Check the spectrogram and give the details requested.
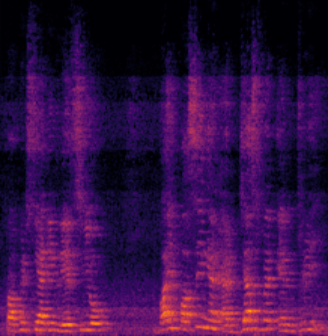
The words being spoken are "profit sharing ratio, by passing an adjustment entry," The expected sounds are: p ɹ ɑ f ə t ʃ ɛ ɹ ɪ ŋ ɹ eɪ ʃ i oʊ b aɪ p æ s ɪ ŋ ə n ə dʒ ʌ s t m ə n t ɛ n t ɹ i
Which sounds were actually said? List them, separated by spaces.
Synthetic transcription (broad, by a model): p ɹ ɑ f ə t s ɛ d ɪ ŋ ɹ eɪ s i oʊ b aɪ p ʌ s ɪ ŋ ə n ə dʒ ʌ s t m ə n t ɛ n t ɹ i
